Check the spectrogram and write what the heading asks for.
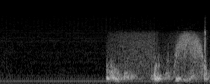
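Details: After a brief silence, rough whooshing pulsed-wave Doppler bursts with a harsh, scratchy edge: aliasing left ventricular outflow tract flow signal from a prosthetic heart valve assessment.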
